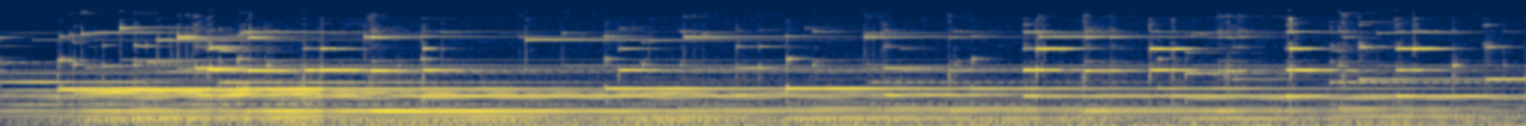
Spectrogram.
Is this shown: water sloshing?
no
